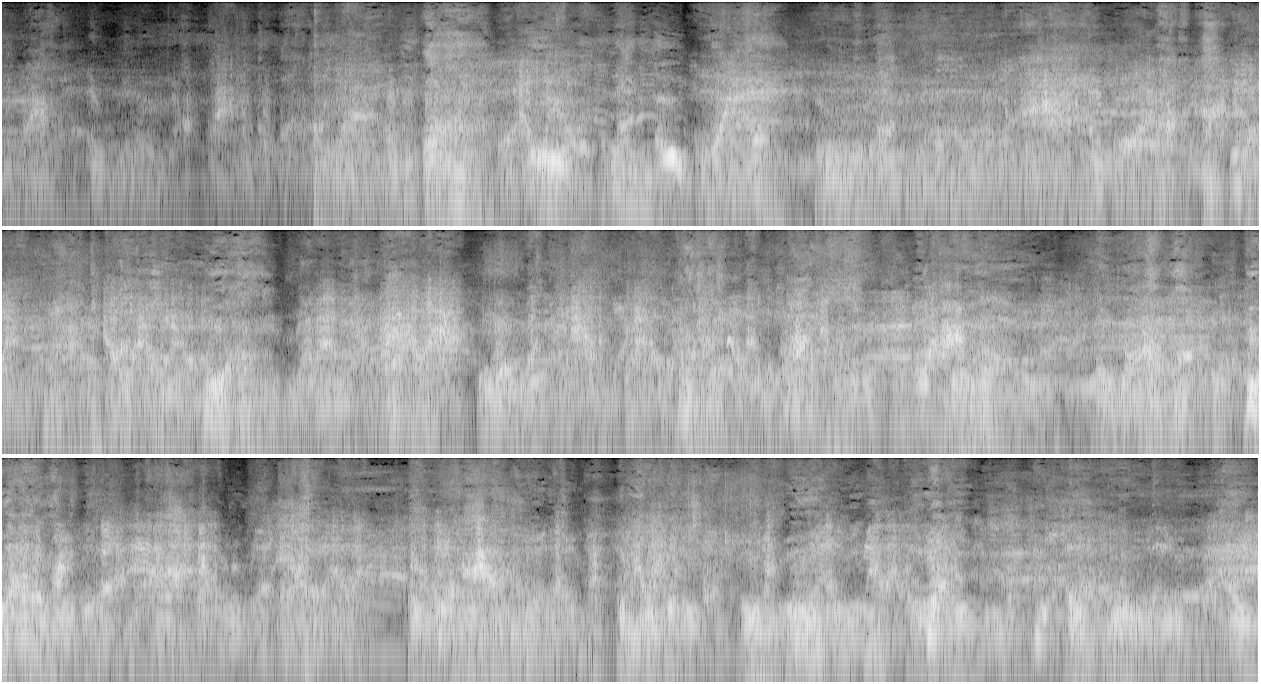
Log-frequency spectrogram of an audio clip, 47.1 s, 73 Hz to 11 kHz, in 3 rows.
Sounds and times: people pretending to be zombies 0:00.0 - 0:47.1

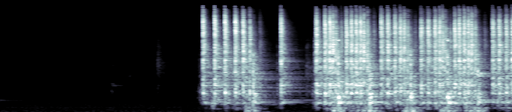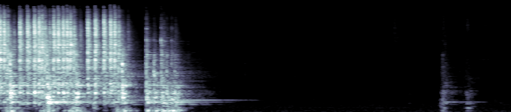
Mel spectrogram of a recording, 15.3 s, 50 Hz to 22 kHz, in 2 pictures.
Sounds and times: Hearty metallic ratcheting and clunking sounds 0:03.0 - 0:10.6

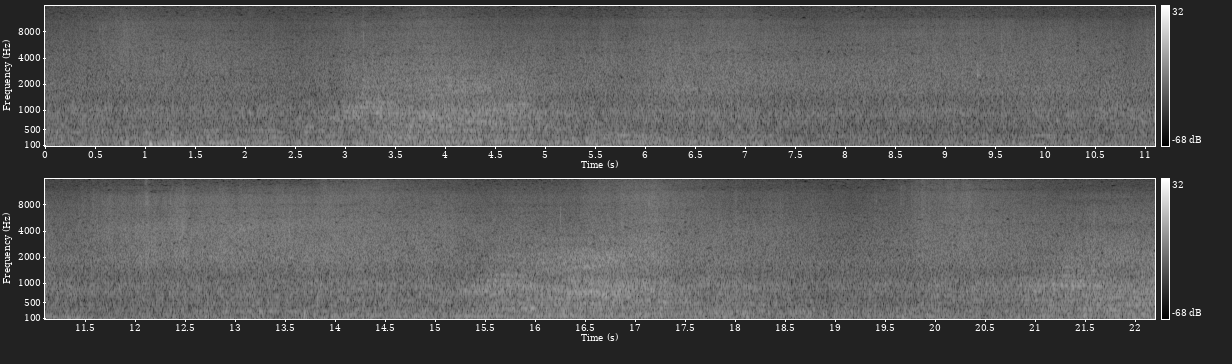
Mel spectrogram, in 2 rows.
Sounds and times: regular traffic 0:11.1 - 0:22.2
Quiet waves 0:11.4 - 0:22.2

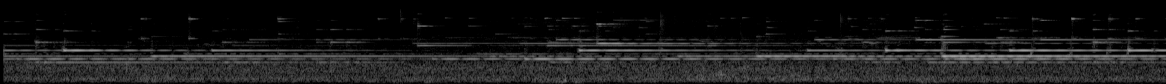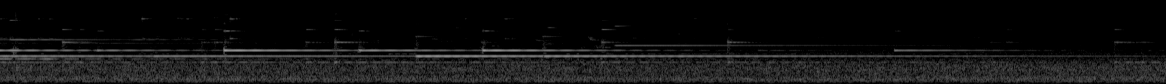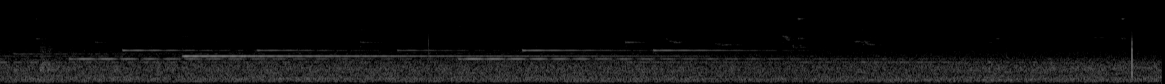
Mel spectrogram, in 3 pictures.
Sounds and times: Wind Chimes 0:00.0 - 0:34.9
breeze blowing through redwood trees 0:00.0 - 0:34.9
birds 0:29.5 - 0:34.8

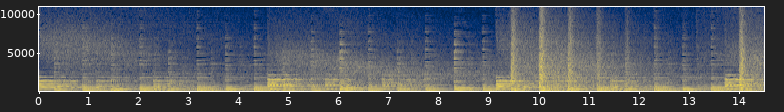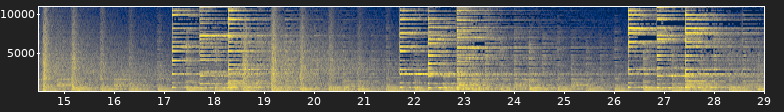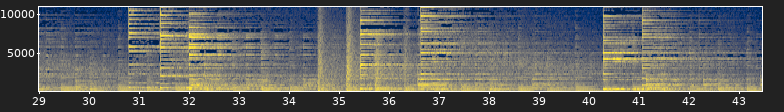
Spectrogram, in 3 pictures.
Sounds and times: beat 0:13.7 - 0:24.6
beat 0:30.1 - 0:38.4

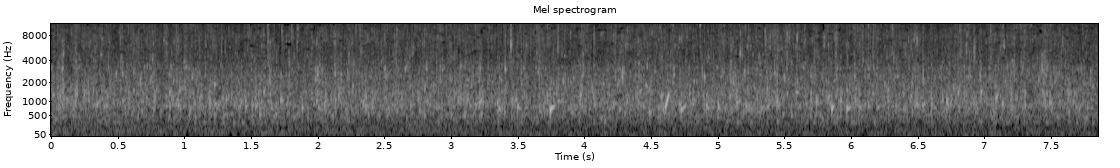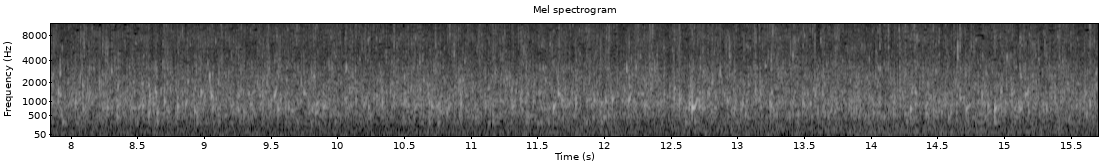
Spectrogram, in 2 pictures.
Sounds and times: quiet brook 0:00.0 - 0:15.7

